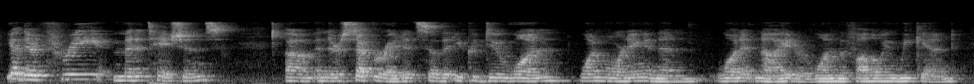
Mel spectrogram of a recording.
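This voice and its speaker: A woman guest speaker explaining meditations calmly, in a slow, gentle, reflective way. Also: low-pitched. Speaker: guest speaker, shamanism teacher. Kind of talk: calm guided explanation. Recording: distant echoey dull video call audio.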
